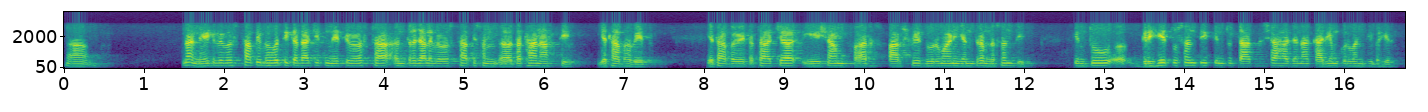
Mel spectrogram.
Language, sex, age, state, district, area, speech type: Sanskrit, male, 30-45, Rajasthan, Ajmer, urban, conversation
